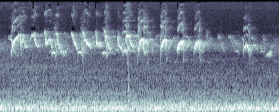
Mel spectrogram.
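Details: Birds at dawn produce a steady stream of high, arched chirps, roughly three per second, while a continuous low hum runs beneath.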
